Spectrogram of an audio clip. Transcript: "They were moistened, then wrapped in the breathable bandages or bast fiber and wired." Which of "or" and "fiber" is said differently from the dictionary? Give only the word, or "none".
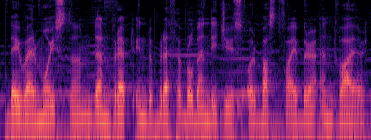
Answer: none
